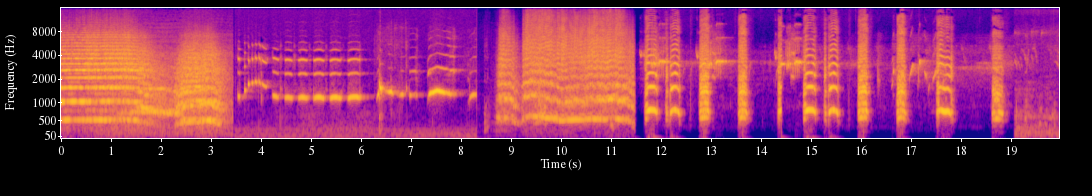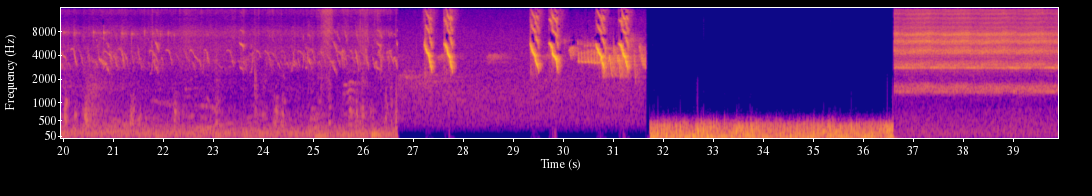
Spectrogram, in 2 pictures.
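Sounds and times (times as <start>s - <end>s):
domestic fowl calling: 7.0s - 17.9s, 18.6s - 27.9s
bird chirps: 18.1s - 27.9s, 29.4s - 31.7s
low rumble: 19.1s - 26.7s, 31.7s - 36.6s.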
